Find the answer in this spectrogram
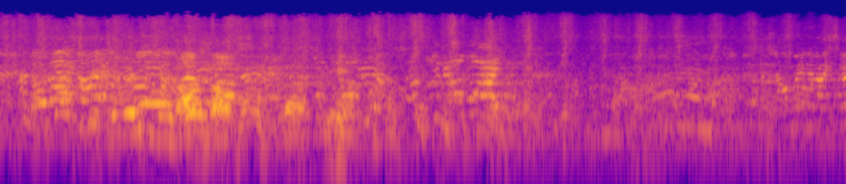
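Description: Indistinct voices talking and calling out at pitch side, loudest in the first few seconds and then quieter.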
